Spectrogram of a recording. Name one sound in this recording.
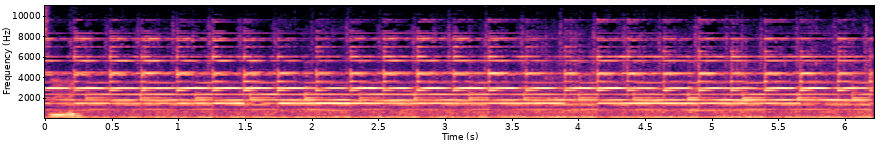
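A railway crossing bell rings loudly and rapidly.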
